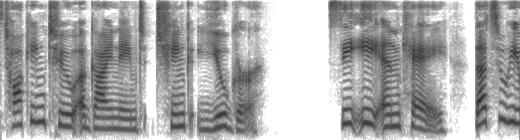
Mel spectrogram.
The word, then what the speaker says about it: Cenk: Well, we don't know for sure, because some people say that Cenk Uygur's name is supposed to be pronounced with a hard J, like Cenk. Cenk versus Cenk.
